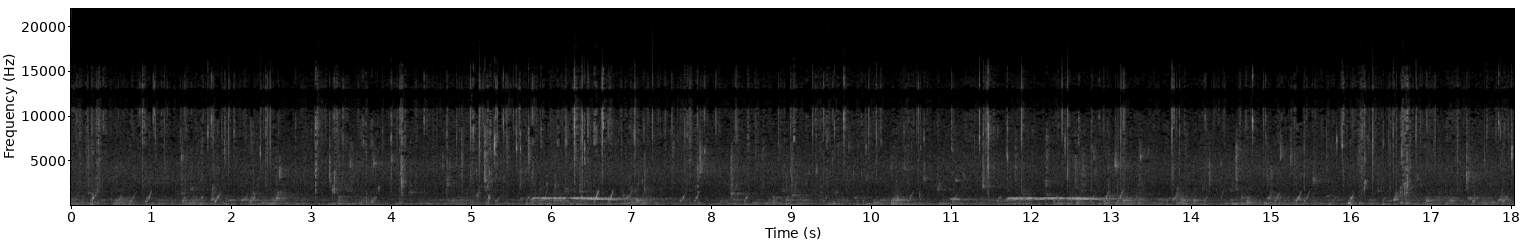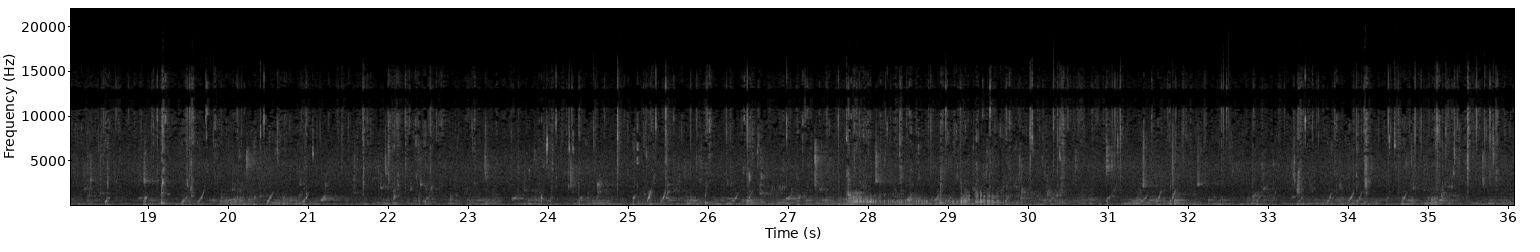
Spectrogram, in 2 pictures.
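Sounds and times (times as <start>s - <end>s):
water dripping: 0.0s - 36.0s.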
